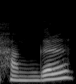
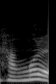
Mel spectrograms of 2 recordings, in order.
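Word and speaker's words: 한글: aksaranya aksara ya itu disebut hangle jadi bacanya hangle bukan Hangul ya oke hanggle nah untuk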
